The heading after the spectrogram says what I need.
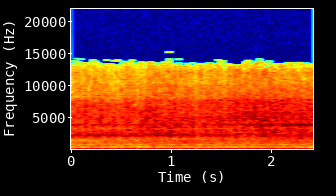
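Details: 1966 Mustang 289 V8 with 2.25" Purple Hornies exhaust, after timing cover gasket, water pump and oil pan work: steady, even low rumble with no knocks or misses; smooth, healthy normal idle.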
